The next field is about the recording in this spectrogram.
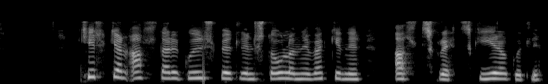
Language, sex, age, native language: Icelandic, female, 12, Icelandic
